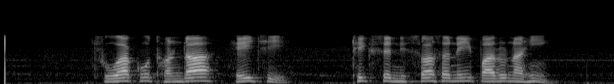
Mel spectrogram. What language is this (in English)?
Odia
